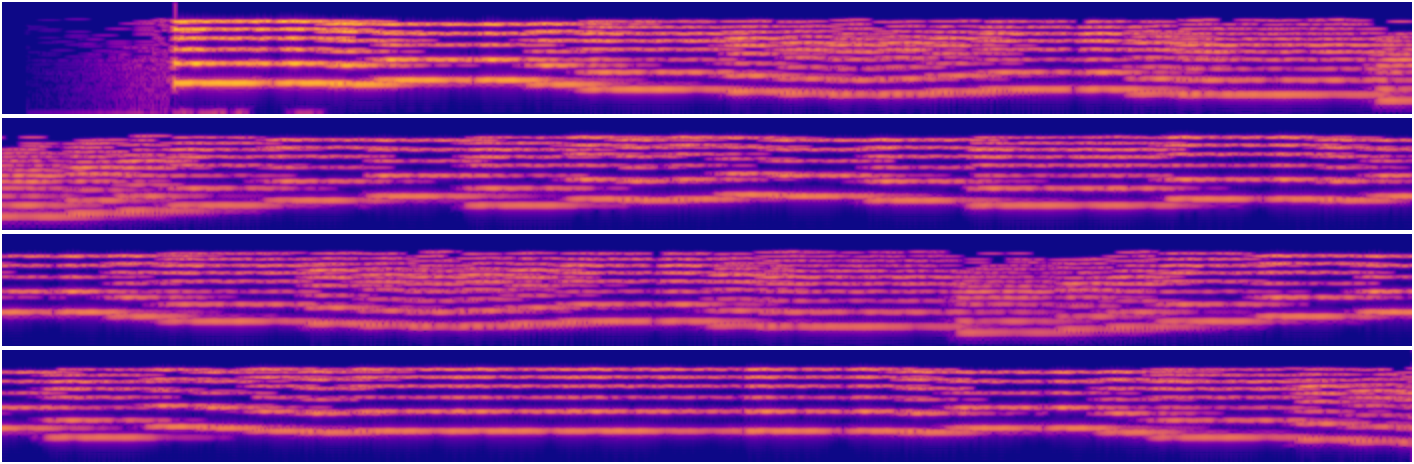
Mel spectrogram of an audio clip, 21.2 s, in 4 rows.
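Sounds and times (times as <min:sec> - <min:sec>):
polska dance tune: 0:00.4 - 0:21.1.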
